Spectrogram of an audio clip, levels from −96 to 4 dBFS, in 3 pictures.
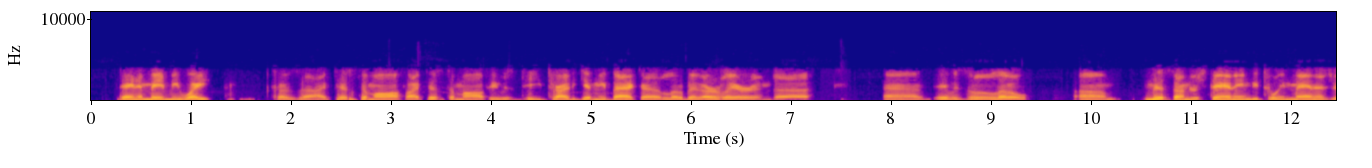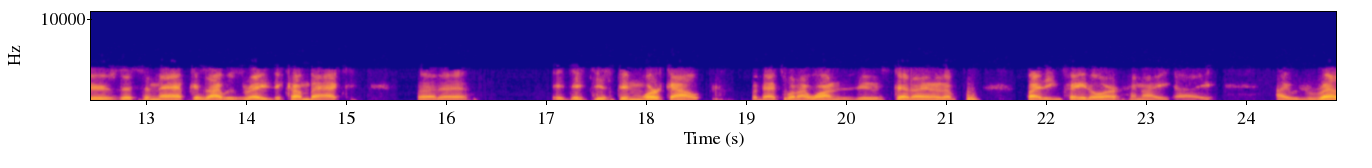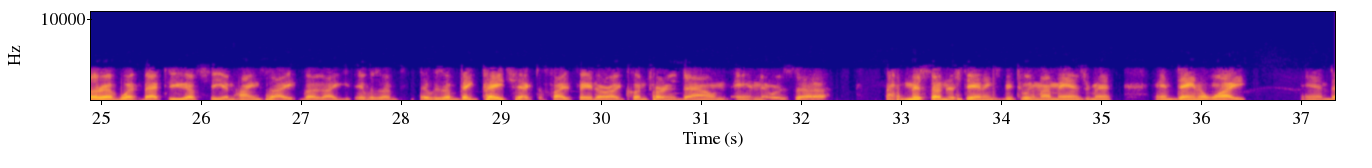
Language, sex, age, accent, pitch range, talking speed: English, male, 50-69, American, 90-105 Hz, 180 wpm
